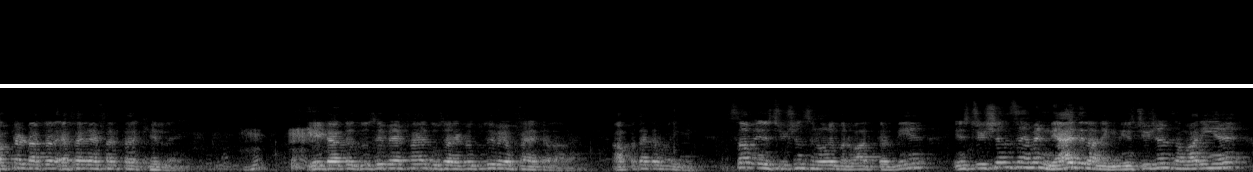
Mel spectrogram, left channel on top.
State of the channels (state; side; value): silent; left; digital silence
